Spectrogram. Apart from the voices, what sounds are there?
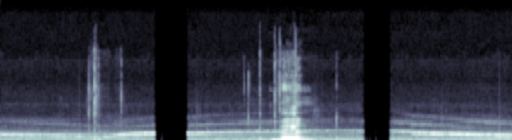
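emergency vehicle sirens outside at night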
